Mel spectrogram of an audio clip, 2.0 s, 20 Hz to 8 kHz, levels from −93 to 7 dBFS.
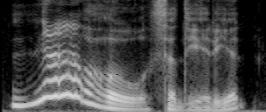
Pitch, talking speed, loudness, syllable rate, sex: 195 Hz, 120 wpm, -16 LUFS, 5.2 syllables/s, male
